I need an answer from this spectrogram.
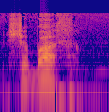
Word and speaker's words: Shabbat: So the Sabbath, what you see here is Shabbath, and that's how you pronounce it.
